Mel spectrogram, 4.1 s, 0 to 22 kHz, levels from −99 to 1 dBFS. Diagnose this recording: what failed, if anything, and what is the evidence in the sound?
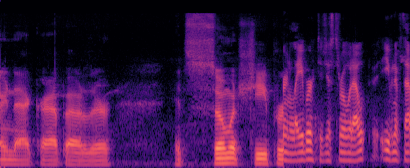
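A section at the wrong speed starts at 2.83 s and runs to the end. The sound jumps 1.87 times faster and rises roughly ten semitones, turning high and hurried. Tempo and pitch shift together, so this is likely a playback or editing stage running that section on the wrong clock.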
